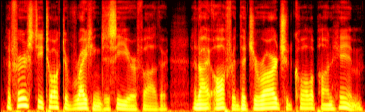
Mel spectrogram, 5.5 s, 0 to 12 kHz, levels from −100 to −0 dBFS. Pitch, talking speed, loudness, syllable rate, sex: 120 Hz, 210 wpm, -16 LUFS, 5.3 syllables/s, male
